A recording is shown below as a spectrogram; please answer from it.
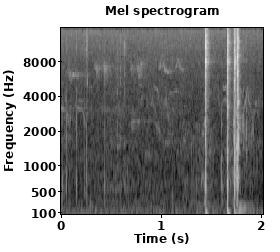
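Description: Sharp metallic clicks from an Air Arms TX200 underlever spring-piston air rifle being cocked and loaded: one click about one and a half seconds in, then a quick cluster of three close together.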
